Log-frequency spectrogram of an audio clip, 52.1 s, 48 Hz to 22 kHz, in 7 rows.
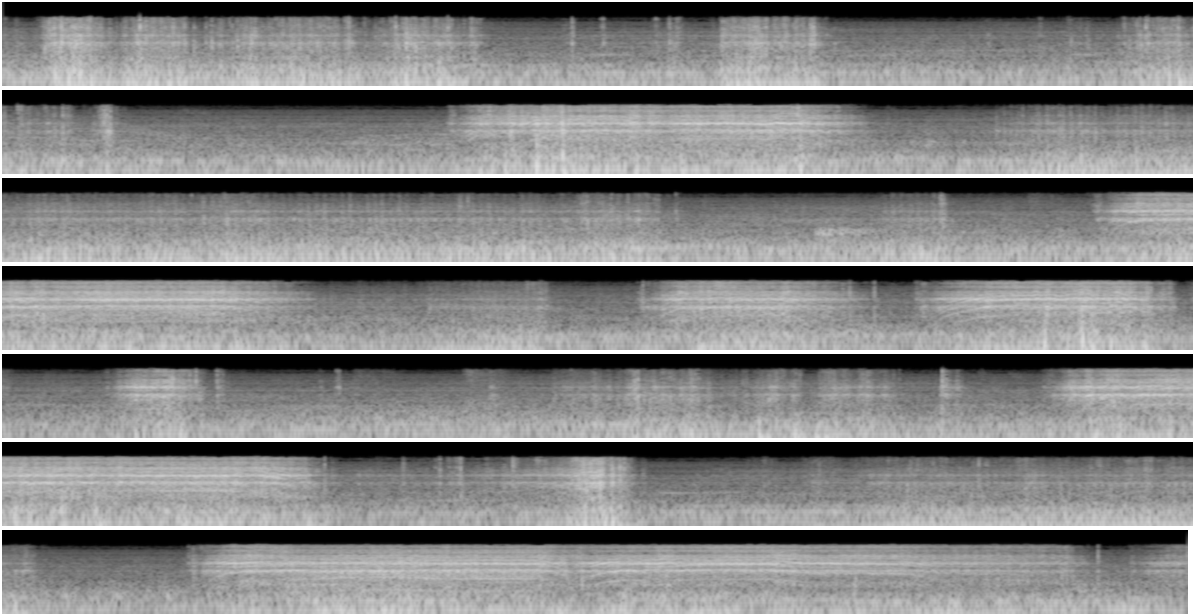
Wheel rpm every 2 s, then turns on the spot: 30, 10, 10, 10, 0, 100, 60, 20, 20, 10, 10, 120, 20, 70, 90, 20, 10, 10, 100, 100, 30, 20, 10, 130, 130, 70.
0-6 14-20 24-26 34-36 40-46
